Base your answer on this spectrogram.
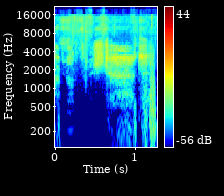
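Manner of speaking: breathy whisper, very close, right at the ear. Voicing an attacker who speaks right in a character's ear: whispered in your ear. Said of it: "in your ear, so he's like".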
